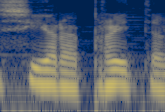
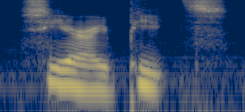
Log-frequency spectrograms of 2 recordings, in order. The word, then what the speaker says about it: Sierra Prieta: to round up cattle the corruption siri pete's actually comes from an unnamed miner gardner-new in arizona coming from maine the miner due to his new england accent could not pronounce sierra pretta so it became sierra pete's he may have also thought it was peaks and not gail found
